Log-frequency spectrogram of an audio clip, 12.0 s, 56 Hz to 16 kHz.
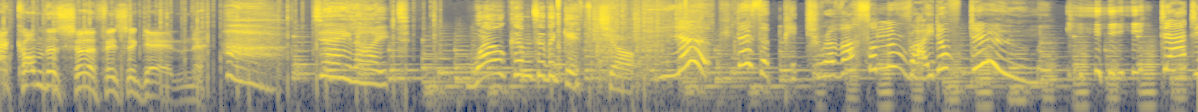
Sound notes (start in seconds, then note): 2.2 sighs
